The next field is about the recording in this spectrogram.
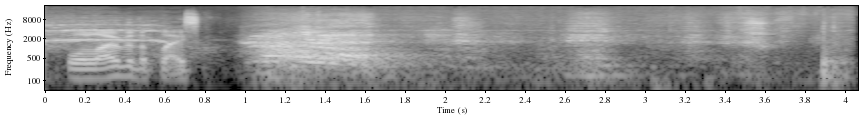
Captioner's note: grunts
